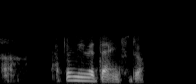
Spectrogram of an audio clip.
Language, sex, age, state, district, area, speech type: Malayalam, male, 18-30, Kerala, Palakkad, urban, conversation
